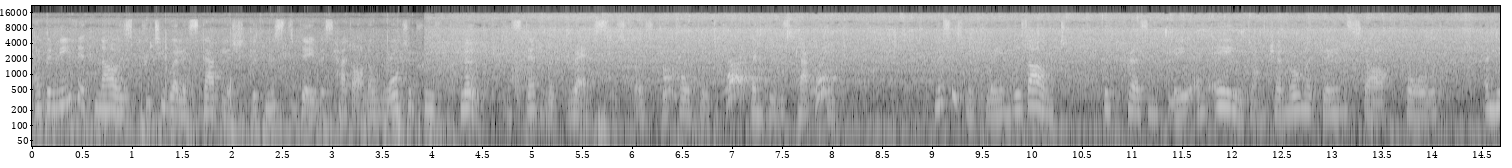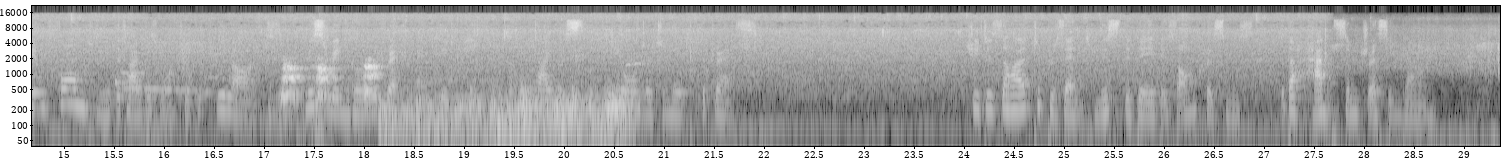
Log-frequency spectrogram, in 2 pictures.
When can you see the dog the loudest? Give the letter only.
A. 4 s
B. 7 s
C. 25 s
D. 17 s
D.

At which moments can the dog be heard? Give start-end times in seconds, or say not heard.
6.3-8.1, 15.5-18.2.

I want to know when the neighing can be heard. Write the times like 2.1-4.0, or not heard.
18.1-20.8.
